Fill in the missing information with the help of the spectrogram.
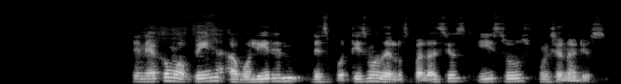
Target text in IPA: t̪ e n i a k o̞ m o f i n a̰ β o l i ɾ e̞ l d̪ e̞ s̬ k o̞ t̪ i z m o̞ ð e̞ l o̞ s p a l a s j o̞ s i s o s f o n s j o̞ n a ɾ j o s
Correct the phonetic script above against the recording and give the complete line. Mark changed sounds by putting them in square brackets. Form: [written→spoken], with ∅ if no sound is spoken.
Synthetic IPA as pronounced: t̪ e n i a k o̞ m o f i n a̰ β o l i ɾ e̞ l d̪ e̞ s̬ [k→p] o̞ t̪ i z m o̞ ð e̞ l o̞ s p a l a s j o̞ s i s [o→u] s f [o→u] n s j o̞ n a ɾ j o s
